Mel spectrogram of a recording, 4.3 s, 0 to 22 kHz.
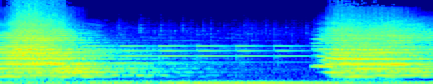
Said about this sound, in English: Federal rules require engineers to sound their horns four times for a total of 15 to 20 seconds as they approach street-grade crossings without gates.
